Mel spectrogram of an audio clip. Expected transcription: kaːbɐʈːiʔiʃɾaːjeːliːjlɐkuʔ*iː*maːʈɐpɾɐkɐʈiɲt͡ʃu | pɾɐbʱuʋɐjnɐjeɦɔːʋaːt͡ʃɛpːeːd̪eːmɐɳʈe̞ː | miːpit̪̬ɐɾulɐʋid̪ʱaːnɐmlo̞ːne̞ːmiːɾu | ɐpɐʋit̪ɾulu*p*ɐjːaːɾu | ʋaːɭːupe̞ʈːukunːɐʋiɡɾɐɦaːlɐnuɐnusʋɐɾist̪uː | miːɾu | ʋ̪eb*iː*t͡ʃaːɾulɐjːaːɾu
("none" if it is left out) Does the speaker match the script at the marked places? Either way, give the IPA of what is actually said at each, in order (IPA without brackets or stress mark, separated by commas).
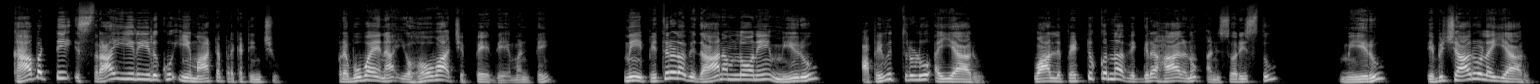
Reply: iː, ʔ, i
